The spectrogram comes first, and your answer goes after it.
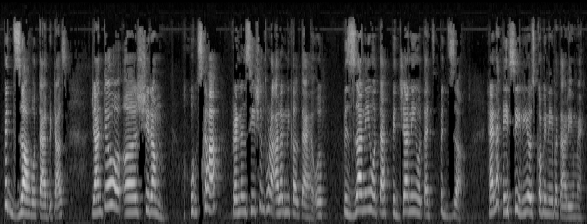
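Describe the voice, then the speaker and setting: A woman with an Indian accent teaching English pronunciation in an online class, addressing students fondly and drilling words slowly. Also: sits high, animated. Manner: addresses students as beta, slow deliberate word drills.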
